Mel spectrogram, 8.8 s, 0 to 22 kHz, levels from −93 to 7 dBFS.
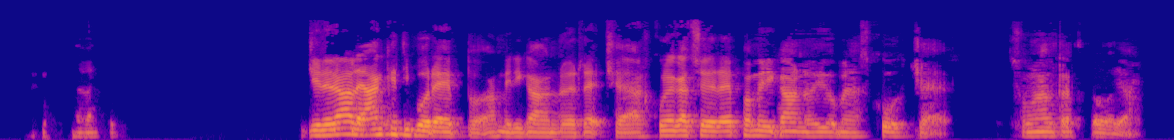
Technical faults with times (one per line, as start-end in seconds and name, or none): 5.64-8.81 adaptive stream at a lower bitrate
